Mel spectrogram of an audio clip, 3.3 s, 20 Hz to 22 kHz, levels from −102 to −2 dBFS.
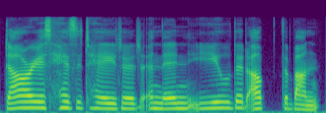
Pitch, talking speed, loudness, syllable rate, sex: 190 Hz, 145 wpm, -18 LUFS, 4.3 syllables/s, female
